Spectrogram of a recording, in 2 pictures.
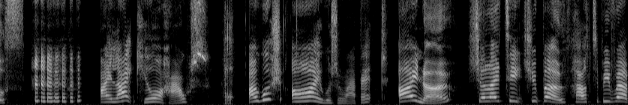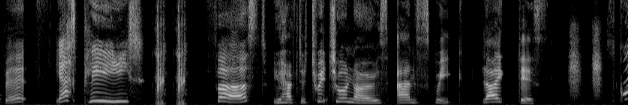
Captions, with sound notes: Of course. (GIGGLES) I like your house. (SNORTS) I wish I was a rabbit. I know. Shall I teach you both how to be rabbits? -Yes, please. -(SNORTS IN AGREEMENT) First, you have to twitch your nose and squeak, like this.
